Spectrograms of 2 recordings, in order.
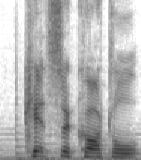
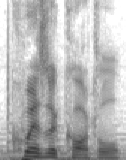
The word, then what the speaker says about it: Quetzalcoatl: So, Quetzalcoatl or Quetzalcoatl are both fine. Quetzalcoatl gets its name from the Aztec folklore god Quetzalcoatl, and that's why Quetzalcoatl is more apt, but Quetzalcoatl is fine too.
